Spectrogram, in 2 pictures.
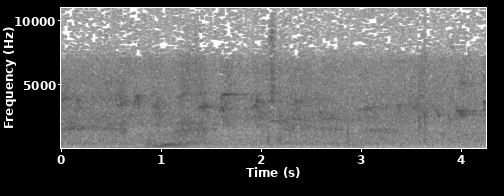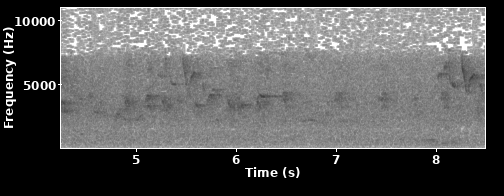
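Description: Faint outdoor ambience with small birds giving many short, high chirps, several a second. A brief low sound about a second in.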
